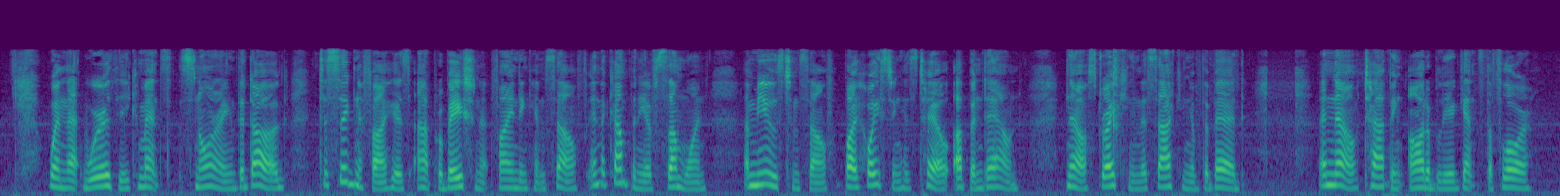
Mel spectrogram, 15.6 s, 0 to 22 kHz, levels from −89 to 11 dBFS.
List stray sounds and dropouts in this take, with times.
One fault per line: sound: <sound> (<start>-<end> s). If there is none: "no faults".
no faults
